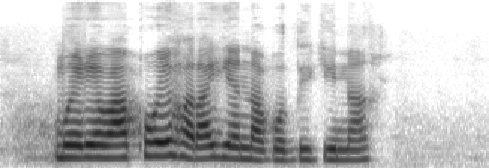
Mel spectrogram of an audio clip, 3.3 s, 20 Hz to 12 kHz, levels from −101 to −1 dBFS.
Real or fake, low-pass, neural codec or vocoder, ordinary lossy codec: fake; none; codec, 24 kHz, 1 kbps, SNAC; none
